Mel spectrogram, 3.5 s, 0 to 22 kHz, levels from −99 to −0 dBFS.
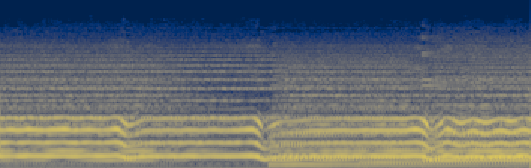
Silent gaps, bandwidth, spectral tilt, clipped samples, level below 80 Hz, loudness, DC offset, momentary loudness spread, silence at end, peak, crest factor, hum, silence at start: none; 7.8 kHz; -7 dB/octave; under 0.1%; -64 dBFS; -19 LUFS; 0.3%; 5 LU; 0 s; -6 dBFS; 14 dB; none; 0 s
